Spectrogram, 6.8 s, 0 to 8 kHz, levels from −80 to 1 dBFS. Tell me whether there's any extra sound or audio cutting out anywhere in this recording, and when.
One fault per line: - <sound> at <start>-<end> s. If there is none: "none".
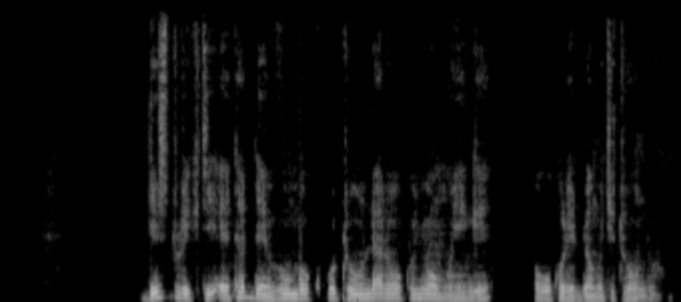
none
